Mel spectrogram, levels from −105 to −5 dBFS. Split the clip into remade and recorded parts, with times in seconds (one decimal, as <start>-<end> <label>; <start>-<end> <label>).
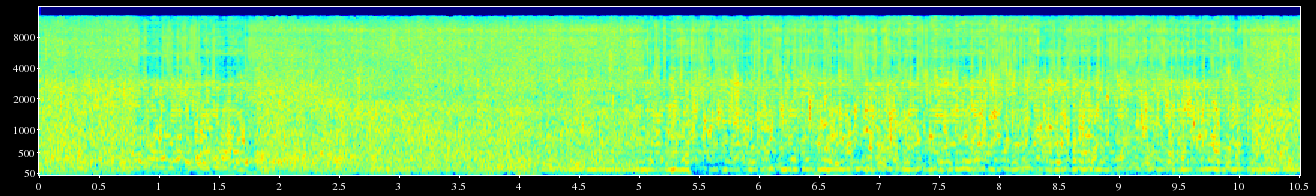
0.0-0.8 recorded; 0.8-1.8 remade; 1.8-5.0 recorded; 5.0-10.1 remade; 10.1-10.5 recorded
